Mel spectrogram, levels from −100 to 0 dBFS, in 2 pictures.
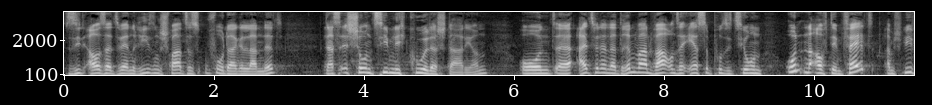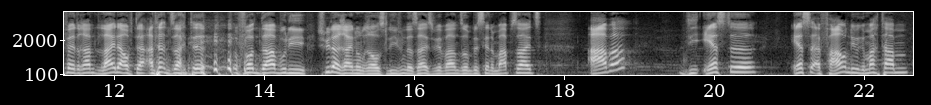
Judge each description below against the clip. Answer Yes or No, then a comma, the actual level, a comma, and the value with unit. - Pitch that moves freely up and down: No, average, 4.1 semitones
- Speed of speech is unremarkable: Yes, average, 175 wpm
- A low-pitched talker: No, medium, 170 Hz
